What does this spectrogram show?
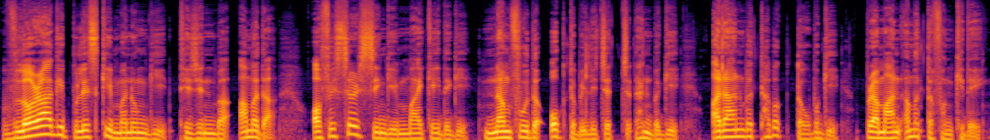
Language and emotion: Manipuri, neutral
